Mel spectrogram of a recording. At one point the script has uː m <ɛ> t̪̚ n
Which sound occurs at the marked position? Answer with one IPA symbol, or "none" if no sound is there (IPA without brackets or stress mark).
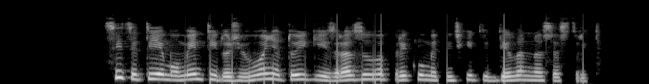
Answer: ɛ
